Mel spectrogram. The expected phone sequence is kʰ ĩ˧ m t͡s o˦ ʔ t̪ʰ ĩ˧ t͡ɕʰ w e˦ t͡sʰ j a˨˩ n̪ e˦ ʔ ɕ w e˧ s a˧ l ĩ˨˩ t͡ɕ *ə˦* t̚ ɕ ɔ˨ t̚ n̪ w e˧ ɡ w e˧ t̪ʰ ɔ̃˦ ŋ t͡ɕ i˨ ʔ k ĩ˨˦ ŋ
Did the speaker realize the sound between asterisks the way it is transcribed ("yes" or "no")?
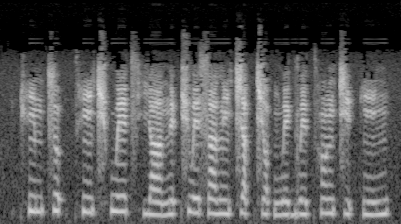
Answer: no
